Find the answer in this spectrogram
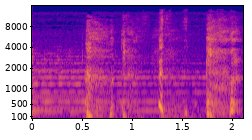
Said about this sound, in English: Today's cough report. Guys, it's going to be a long day. Today's coughing report.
